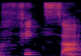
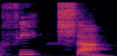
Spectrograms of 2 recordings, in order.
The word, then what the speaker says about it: fixar: tenho quatro letras mas quando eu falo fixar Eu não falo ficha o X Ele tem som do KS então eu tenho cinco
